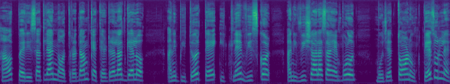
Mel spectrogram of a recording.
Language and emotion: Goan Konkani, surprised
